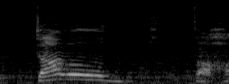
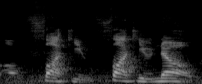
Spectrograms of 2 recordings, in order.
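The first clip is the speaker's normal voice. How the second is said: mock outrage; 4 semitones higher, 8 dB louder, slower than usual. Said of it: "both came to the realization".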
